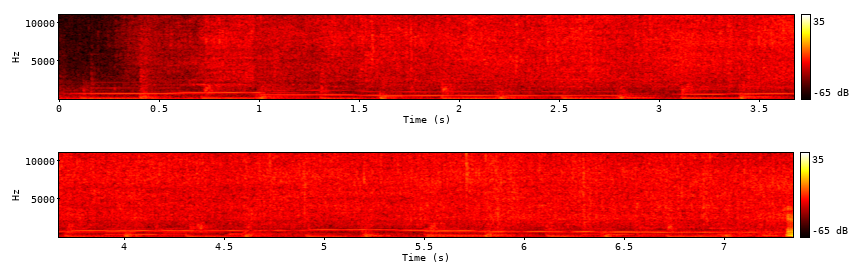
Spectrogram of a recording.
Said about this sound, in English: Add your beef strips.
